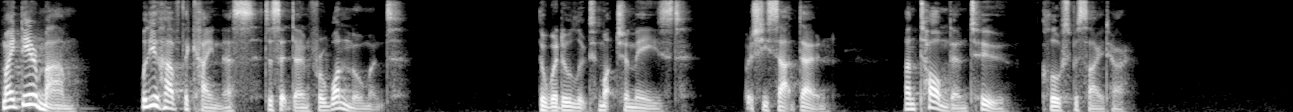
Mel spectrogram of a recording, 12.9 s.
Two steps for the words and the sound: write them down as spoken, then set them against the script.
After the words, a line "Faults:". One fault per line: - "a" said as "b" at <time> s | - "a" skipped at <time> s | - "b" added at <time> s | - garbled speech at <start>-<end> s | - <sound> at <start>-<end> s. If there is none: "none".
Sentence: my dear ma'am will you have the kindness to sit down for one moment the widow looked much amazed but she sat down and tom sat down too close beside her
my dear ma'am will you have the kindness to sit down for one moment the widow looked much amazed but she sat down and tom down too close beside her
Faults:
- "sat" skipped at 9.5 s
